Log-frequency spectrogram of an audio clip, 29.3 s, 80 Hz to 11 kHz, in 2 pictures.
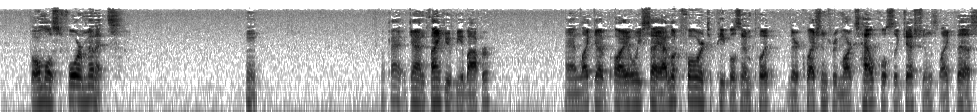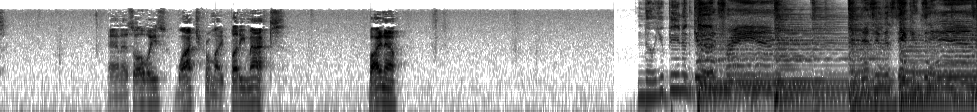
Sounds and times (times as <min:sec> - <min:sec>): Inside, small room: 0:00.0 - 0:29.3
Speech: 0:00.4 - 0:02.0, 0:03.7 - 0:04.0, 0:05.7 - 0:07.4, 0:08.5 - 0:14.8, 0:16.3 - 0:19.0, 0:20.2 - 0:20.8.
